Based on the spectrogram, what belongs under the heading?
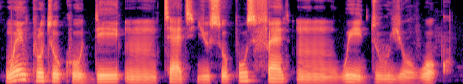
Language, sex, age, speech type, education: Nigerian Pidgin, male, 15-29, spontaneous, tertiary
